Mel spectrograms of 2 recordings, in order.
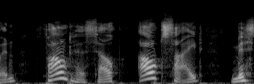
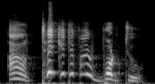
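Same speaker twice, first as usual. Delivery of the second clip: loud, higher, defiant snort; snorting defiance; 8 semitones higher, 8 dB louder, faster than usual. A narrator's reading. Little Miss Stubborn defies Mister Sneeze, loud and snorting. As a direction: toss it back defiantly. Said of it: "snorted little Miss Stubborn".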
